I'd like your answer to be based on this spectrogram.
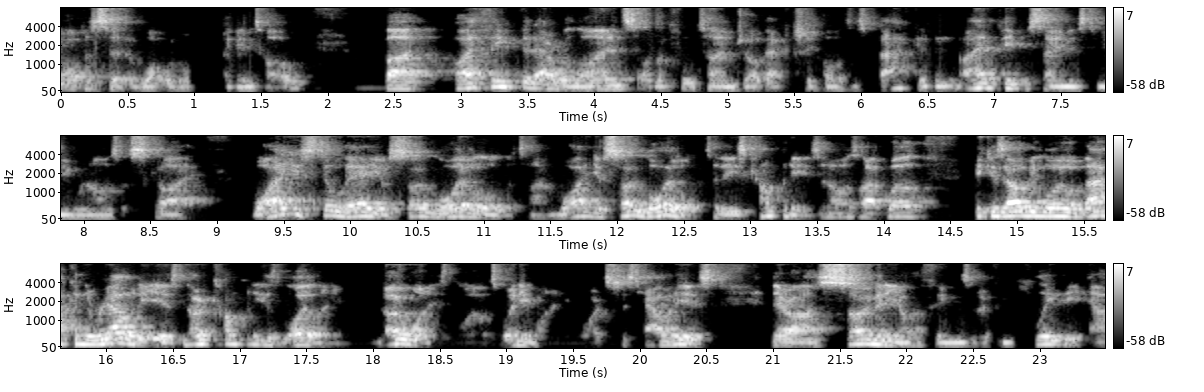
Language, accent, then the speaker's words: English; Mornington Peninsula, Victoria, Australia; I grew up on the Mornington Peninsula.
